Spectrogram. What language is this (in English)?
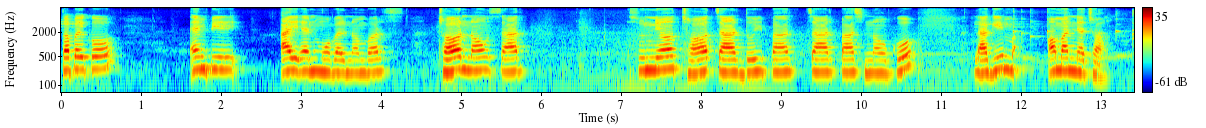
Nepali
